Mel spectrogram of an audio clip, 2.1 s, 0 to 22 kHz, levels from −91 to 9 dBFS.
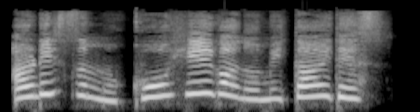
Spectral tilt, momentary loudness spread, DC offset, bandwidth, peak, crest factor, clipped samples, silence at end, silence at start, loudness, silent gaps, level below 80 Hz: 0 dB/octave; 6 LU; under 0.1%; 16 kHz; 0 dBFS; 16 dB; under 0.1%; 0.2 s; 0.05 s; -14 LUFS; none; -68 dBFS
